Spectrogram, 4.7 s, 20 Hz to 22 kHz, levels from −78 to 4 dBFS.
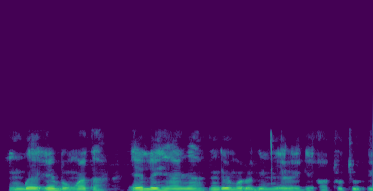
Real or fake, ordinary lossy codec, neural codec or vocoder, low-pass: fake; none; codec, 44.1 kHz, 7.8 kbps, Pupu-Codec; 7.2 kHz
